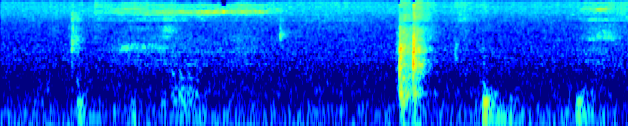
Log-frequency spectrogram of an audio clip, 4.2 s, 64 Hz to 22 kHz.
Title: 首鳴らし neck/back crack 172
